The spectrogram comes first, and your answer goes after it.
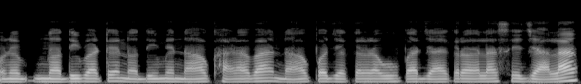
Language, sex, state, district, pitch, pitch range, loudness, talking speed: Bhojpuri, male, Bihar, Muzaffarpur, 135 Hz, 130-135 Hz, -20 LUFS, 185 wpm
